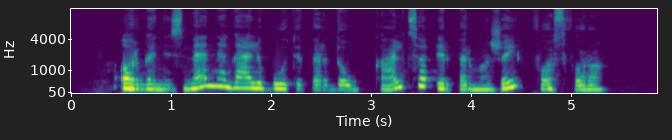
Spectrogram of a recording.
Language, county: Lithuanian, Alytus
